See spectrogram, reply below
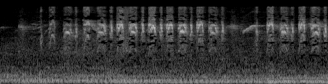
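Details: Crimson sunbird singing a continuous 'tembakan' burst meant to provoke untrained birds into song: a fast, very high, sharply pulsed trill of thin chirps running almost three seconds, with faint low background humming.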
